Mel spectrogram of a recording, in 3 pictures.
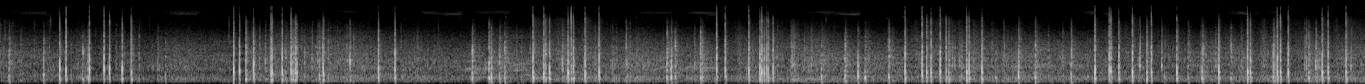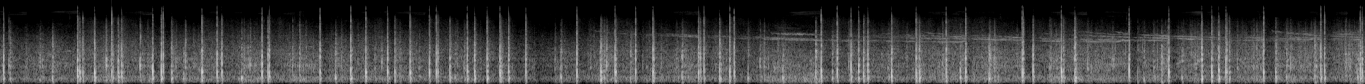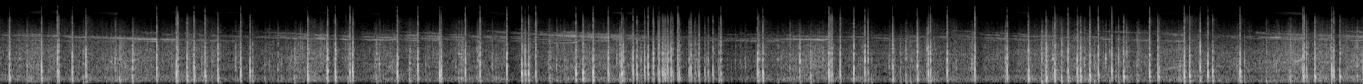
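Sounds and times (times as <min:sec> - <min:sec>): fireworks bursting: 0:00.0 - 0:40.9
falling whistle tones: 0:19.4 - 0:40.9.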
